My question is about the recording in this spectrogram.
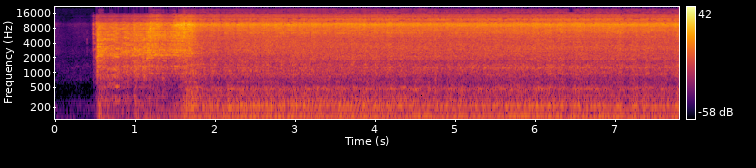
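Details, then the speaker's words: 3rd gen Camaro with new Hooker Blackheart dual exhaust, Wix filter and fresh oil, first start after a long while: catches at once, deep even lumpy cam idle with steady exhaust rumble; healthy start. "Okay, we're getting ready to fire it up and see what the sounds like."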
